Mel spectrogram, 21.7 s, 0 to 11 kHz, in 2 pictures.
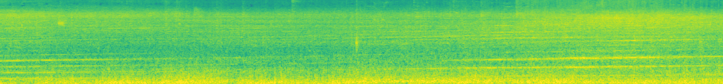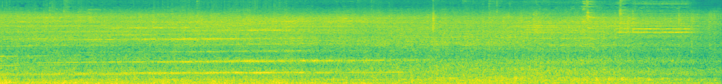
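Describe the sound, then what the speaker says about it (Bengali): A Naihati–Bandel local train of Indian Railways' Eastern Railway pulls into Bandel Junction station. Its loud, steady rumble fills the whole stretch, with drawn-out wheel squeals and a faint horn on top of the rolling noise. "37533 আপ নৈহাটি ব্যান্ডেল লোকাল হুগলি ঘাট রেল স্টেশন ছেড়ে অন্তিম বা শেষ রেল স্টেশন ব্যান্ডেলে প্রবেশ করছে"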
